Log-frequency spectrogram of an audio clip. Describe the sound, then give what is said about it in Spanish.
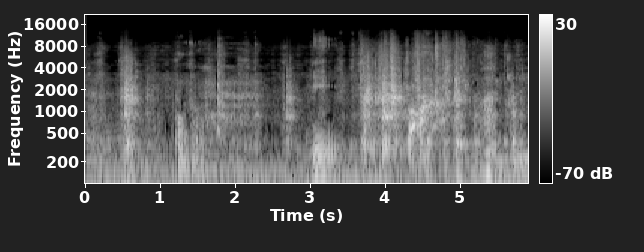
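Rushing river water churns and gurgles, a dense, muffled wash with bubbling surges that swell louder toward the end, like sound heard from beneath the current. “La tapa salta del resto de la caja y es arrastrada al momento por la corriente del río.”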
